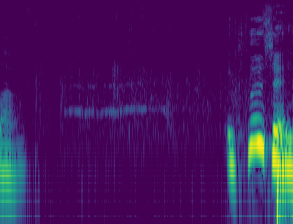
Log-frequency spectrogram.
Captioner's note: applause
